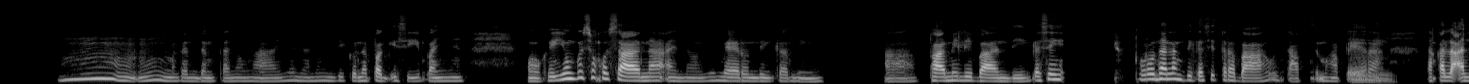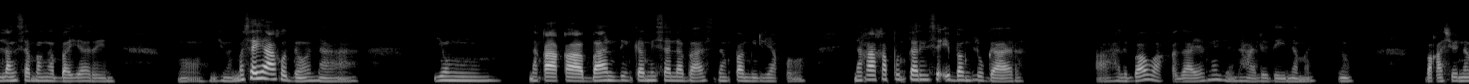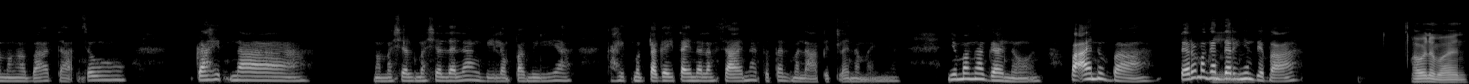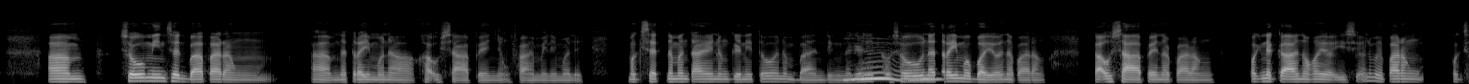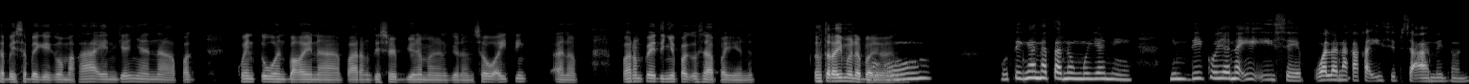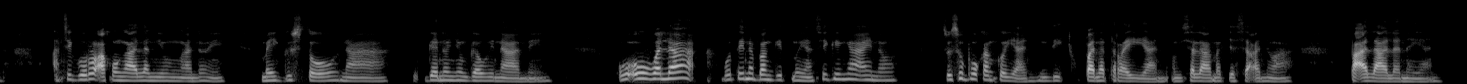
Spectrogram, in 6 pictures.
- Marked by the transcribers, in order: tapping
- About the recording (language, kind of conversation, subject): Filipino, advice, Paano ako pipili ng gantimpalang tunay na makabuluhan?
